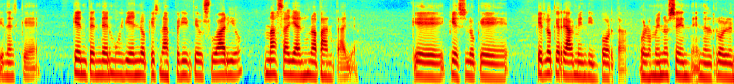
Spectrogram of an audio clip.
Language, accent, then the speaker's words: Spanish; Andalusia, Spain; A mí hablar, soy andaluza, o sea, no hay otra cosa que me guste más que hablar en la vida.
